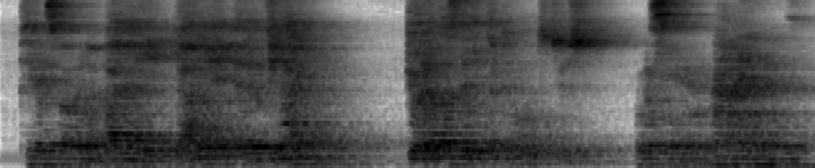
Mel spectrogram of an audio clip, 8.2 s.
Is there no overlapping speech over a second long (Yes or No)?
Yes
